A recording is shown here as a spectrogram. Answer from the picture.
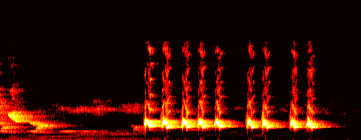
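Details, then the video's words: Greater green leafbird lure song with kapas tembak filler, aimed at making a pet bird sing: a falling whistled phrase, then about ten loud buzzy clipped notes in quick groups of two and three. "Pancingan Cucak Ijo (Isian Kapas Tembak) Agar Emosi Jamtrok"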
